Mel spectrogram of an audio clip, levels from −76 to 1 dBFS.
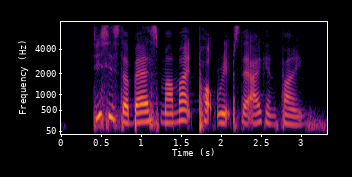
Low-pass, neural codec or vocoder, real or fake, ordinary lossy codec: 7.2 kHz; none; real; MP3, 48 kbps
